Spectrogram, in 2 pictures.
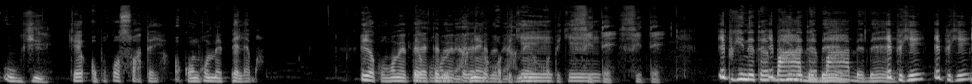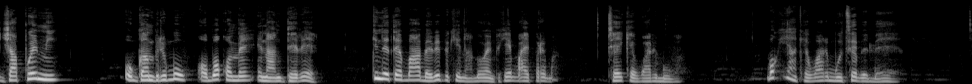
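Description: From 4.15 to 9.71 s, a doubled audio track appears. A second copy trails about half a second behind, a few decibels quieter, starting and stopping abruptly. Likely a slower second capture path.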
